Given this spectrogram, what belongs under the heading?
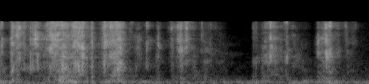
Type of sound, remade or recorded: remade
